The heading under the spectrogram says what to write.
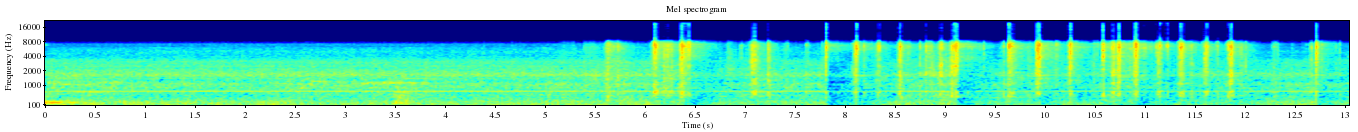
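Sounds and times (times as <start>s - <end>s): steady background hum: 0.0s - 13.0s
puzzle cube faces clicking: 5.6s - 13.0s.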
